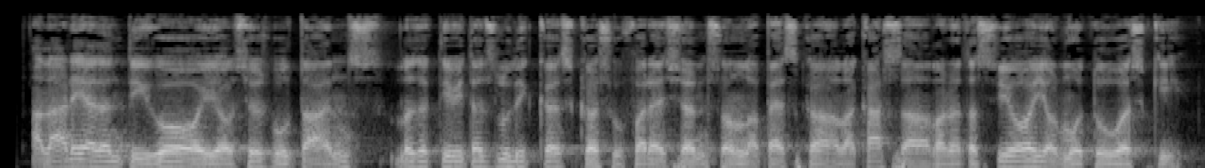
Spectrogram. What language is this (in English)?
Catalan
